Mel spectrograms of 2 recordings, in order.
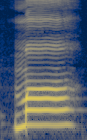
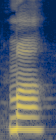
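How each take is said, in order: First: The pitch stays high and level. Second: The syllable is short and light, unstressed. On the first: It means mother. "like that, and that means mother" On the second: It marks a question. "which means a question mark"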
